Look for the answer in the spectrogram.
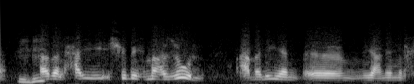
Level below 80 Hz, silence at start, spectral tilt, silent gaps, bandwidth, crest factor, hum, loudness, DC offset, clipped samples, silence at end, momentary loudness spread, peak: -66 dBFS; 0 s; -8.5 dB/octave; none; 9.8 kHz; 16 dB; none; -21 LUFS; under 0.1%; under 0.1%; 0 s; 8 LU; -6 dBFS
